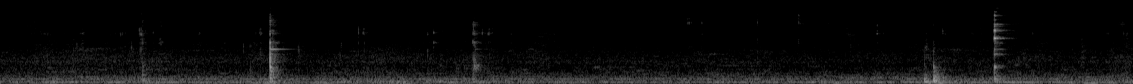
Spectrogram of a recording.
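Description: Tableware clinking during a meal: a handful of sharp knocks of cutlery and a cup against dishes, the loudest about three seconds in with a brief ring, another about two seconds later, and a quick pair near the end, over a low steady hum.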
